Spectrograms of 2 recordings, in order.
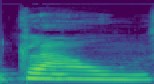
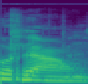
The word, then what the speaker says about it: clown: que como debo pronunciar isto para seguir sendo unha capitana afamada. – Ben, clown sería a pronunciación. – Correcto, clown.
